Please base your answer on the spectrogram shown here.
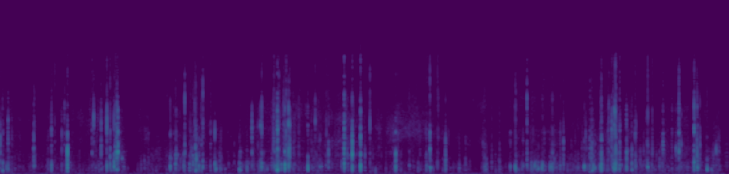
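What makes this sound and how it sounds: A flat hand and fingertips rub and crinkle a large, thin, white, crumpled plastic sheet. Dense, bright crackles and crunchy snaps come in rapid, uneven bursts, with almost no low end and very short decay after each sharp crinkle.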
